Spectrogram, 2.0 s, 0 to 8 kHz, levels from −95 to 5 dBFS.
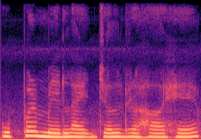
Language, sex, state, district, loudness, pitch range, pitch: Hindi, female, Arunachal Pradesh, Lower Dibang Valley, -11 LUFS, 205-225 Hz, 210 Hz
